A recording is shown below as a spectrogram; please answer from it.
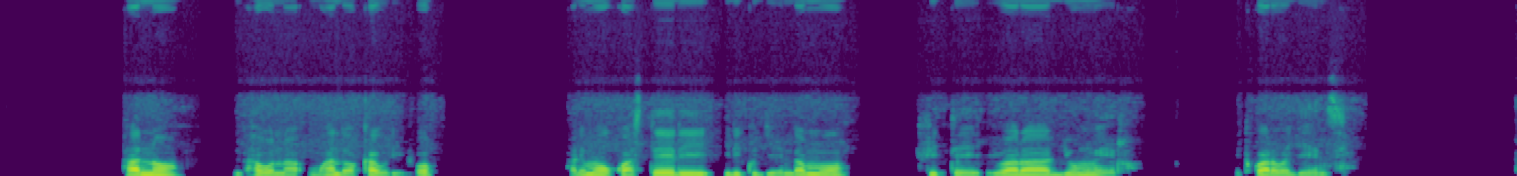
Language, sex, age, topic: Kinyarwanda, male, 50+, government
